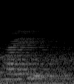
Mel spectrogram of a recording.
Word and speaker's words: país: País. – País en la I.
